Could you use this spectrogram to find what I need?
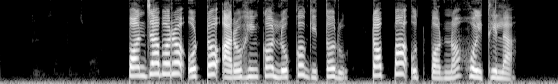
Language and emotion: Odia, neutral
